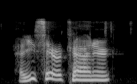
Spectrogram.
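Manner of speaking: put-on, whiny, high-pitched voice. Trying out a voice that you admit needs work, do a whiny, bad Pee-wee impression. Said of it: "kind of whiny".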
